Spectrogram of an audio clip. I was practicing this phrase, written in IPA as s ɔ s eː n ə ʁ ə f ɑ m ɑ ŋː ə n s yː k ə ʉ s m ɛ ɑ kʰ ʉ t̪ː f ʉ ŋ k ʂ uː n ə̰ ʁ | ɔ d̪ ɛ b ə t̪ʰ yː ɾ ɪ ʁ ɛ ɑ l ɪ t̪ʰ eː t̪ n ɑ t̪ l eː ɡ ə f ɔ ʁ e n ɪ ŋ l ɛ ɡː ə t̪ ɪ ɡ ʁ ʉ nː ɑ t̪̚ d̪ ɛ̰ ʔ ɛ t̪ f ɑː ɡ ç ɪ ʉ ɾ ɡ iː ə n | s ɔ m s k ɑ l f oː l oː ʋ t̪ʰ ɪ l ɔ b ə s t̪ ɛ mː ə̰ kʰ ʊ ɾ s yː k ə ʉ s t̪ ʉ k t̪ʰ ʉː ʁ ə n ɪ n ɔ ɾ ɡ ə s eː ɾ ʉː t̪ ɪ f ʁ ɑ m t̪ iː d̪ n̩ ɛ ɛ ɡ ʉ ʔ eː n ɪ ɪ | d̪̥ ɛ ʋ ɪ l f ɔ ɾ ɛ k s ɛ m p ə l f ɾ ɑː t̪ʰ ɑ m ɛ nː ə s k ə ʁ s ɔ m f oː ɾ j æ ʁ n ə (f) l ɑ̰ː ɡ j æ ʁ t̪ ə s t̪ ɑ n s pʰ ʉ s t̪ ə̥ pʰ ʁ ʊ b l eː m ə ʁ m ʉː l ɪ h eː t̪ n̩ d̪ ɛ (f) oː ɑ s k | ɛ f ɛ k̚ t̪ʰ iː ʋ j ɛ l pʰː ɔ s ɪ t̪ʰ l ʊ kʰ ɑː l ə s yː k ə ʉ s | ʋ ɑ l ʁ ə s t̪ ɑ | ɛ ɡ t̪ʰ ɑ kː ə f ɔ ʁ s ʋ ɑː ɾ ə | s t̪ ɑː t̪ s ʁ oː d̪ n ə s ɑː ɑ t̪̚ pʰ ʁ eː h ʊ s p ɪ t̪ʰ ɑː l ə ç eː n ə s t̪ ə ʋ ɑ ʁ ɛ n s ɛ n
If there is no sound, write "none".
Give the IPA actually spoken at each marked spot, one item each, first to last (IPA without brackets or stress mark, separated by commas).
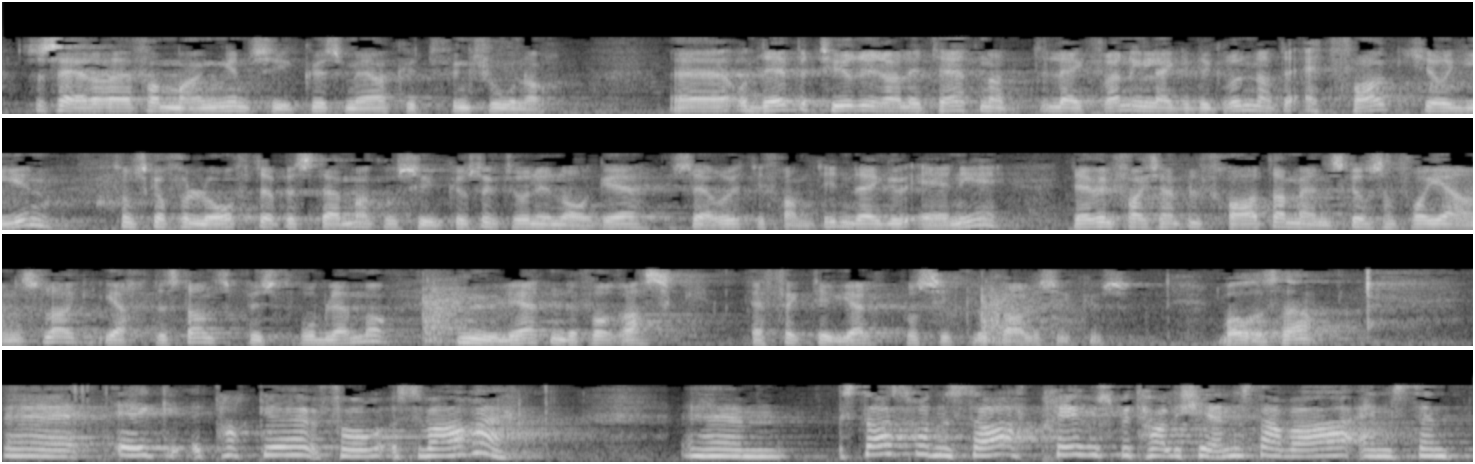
s, f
